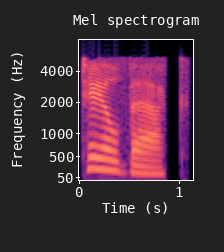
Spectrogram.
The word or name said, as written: tailback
